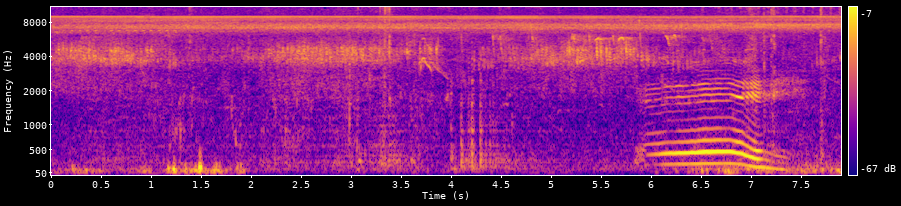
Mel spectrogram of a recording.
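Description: Steady high buzzing of insects. About six seconds in, a single long call rings out and falls in pitch, lasting just over a second.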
